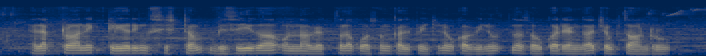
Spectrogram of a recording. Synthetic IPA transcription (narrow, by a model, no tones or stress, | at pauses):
elɐk̚ʈɾaːnikːlijɐɾiŋɡsisʈɐmbisiːɡaːʔunːɐʋjɐk̚t̪ulɐkɔːsɐmkɐlpiɲt͡ʃinɐɔkɐʋinuːt̪nɐsɐwkɐɾjɐŋɡaːt͡ʃebut̪aːɳɖɾu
